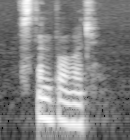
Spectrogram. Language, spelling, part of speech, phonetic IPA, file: Polish, wstępować, verb, [fstɛ̃mˈpɔvat͡ɕ], LL-Q809 (pol)-wstępować.wav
